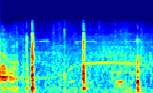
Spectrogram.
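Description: Three sharp metallic knocks of rescue tools on the seat frames inside an overturned bus, the first at the start, then about half a second and a second and a quarter in, over a thin whine that rises slightly in pitch in the second half.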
